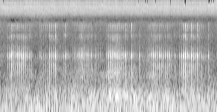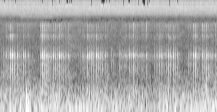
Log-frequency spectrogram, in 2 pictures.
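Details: Banh Mi, a four-month-old male pet cat, snores while asleep indoors. A steady low rumble runs throughout, with a breathy rasp swelling and fading about every half second. One short knock falls near the middle.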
